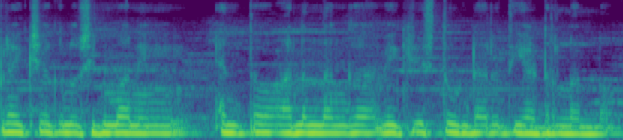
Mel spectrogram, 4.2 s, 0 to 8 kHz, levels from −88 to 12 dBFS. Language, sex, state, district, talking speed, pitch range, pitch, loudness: Telugu, male, Andhra Pradesh, Chittoor, 130 wpm, 165-175 Hz, 170 Hz, -11 LUFS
